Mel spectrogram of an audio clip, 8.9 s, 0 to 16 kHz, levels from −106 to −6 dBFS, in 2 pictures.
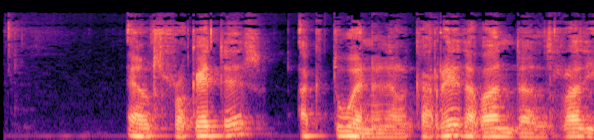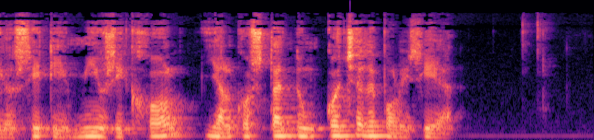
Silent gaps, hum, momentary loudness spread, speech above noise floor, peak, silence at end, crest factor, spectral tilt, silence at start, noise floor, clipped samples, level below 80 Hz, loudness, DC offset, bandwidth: none; none; 11 LU; 39 dB; 0 dBFS; 0.4 s; 22 dB; -3.5 dB/octave; 0.05 s; -60 dBFS; under 0.1%; -48 dBFS; -20 LUFS; under 0.1%; 11.5 kHz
